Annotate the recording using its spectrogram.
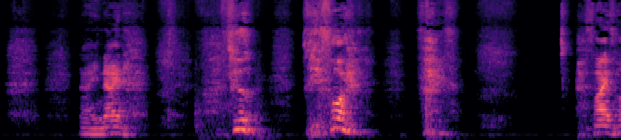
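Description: A man's hard, voiced gasping breaths during burpees, about one a second.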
